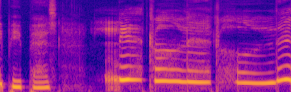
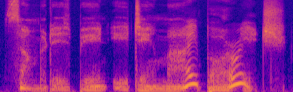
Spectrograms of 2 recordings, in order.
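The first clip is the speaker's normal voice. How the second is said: low whispered gruff bear; deep hushed papa bear; Daddy Bear; 11 semitones lower, 5 dB quieter than usual. Acted. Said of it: "said Daddy Bear".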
